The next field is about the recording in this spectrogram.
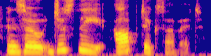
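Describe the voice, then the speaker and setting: A woman's voice: fairly high pitch, lively intonation, moderate pace, dry recording. A woman hosting a panel discussion, explaining her opinions in hesitant, searching phrases. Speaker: podcast host. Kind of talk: panel discussion on a remote call.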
